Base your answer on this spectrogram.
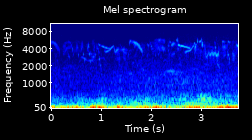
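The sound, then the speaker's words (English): Skylarks singing over a nature reserve in Essex: faint, continuous high-pitched warbling trills over a steady low wind rumble. “Oh, listen, it's the skylarks again.”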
